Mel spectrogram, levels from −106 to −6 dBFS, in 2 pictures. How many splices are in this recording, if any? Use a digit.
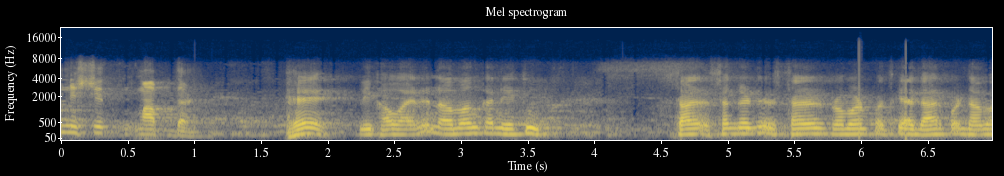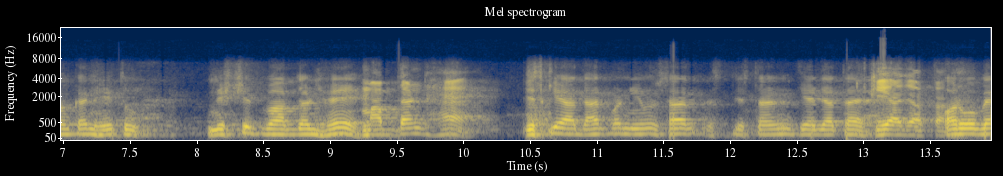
0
